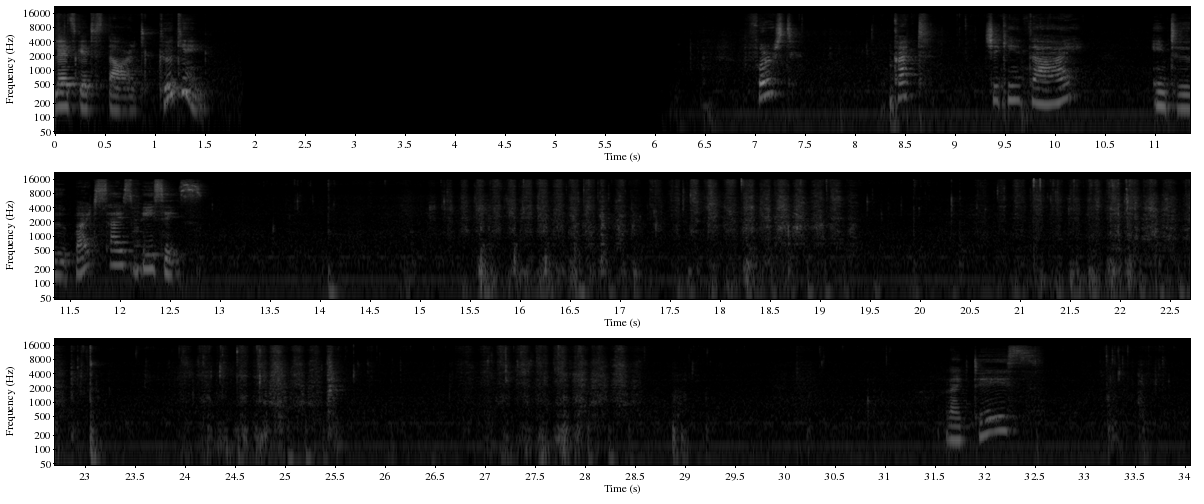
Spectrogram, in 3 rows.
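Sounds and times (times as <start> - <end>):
knife scraping cutting board: 14.9 - 19.5, 20.6 - 23.1, 23.9 - 25.6, 26.7 - 28.6
knife slicing raw chicken: 15.0 - 19.5, 20.6 - 23.2, 23.9 - 25.6, 26.7 - 28.6.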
